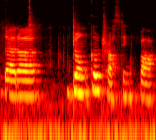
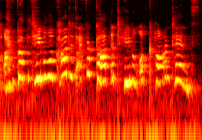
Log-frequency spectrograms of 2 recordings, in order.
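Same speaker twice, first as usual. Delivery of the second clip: high, loud, fast panic; frantic cry; 10 semitones higher, 5 dB louder, faster than usual. A narrator's reading. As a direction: blurt it out in a rush. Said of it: "cried Jack".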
